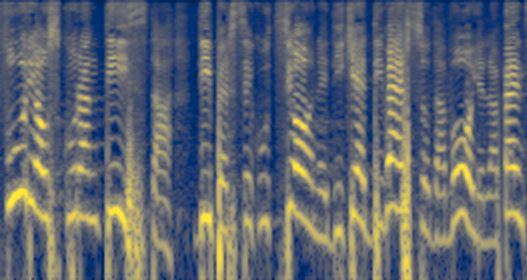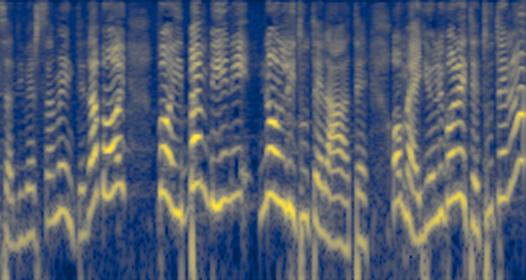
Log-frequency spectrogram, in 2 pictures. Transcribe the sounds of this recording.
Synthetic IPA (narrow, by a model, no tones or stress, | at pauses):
fuːɾjaoskuɾant̪ist̪a | d̪ipersekut̪sːjoːned̪ik̟iɛd̪ːivɛrsod̪avɔjlapɛnsad̪iversament̪ed̪avɔj | vojibambiːninonlit̪ut̪elaːt̪e | omːɛʎːolivoleːt̪et̪ut̪ela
